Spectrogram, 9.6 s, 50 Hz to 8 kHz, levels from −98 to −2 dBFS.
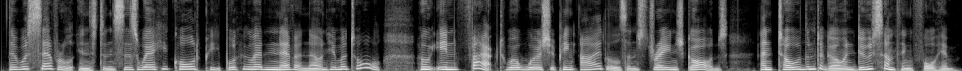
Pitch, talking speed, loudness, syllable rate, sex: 225 Hz, 210 wpm, -17 LUFS, 5.8 syllables/s, female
